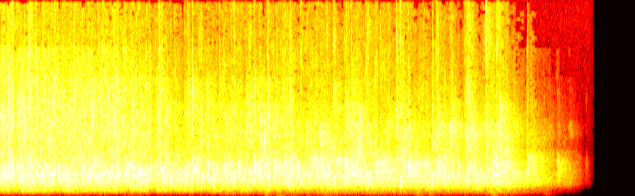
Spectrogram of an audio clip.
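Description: Audience applauding steadily after a recitation, fading out near the end.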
